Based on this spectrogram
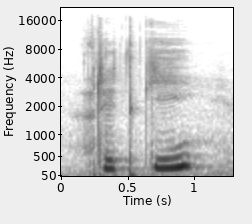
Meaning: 1. thin (of low viscosity) 2. sparse 3. infrequent
- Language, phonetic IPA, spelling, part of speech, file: Czech, [ˈr̝iːtkiː], řídký, adjective, Cs-řídký.ogg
